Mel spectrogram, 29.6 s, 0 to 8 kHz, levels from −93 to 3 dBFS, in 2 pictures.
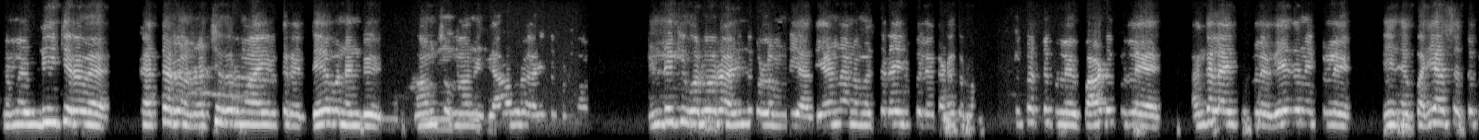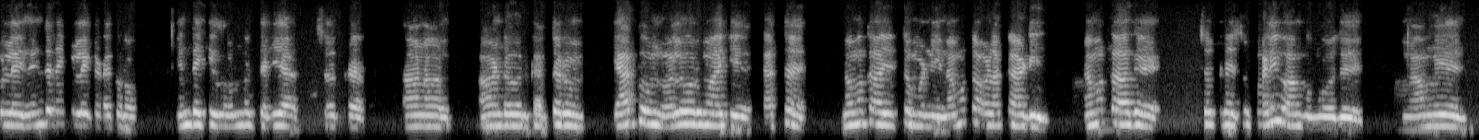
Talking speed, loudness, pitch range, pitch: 100 wpm, -20 LUFS, 205-245 Hz, 225 Hz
